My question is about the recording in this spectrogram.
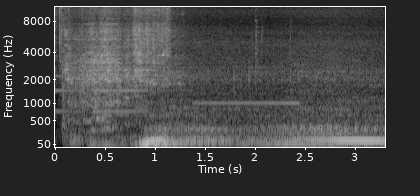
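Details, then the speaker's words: Lifted 2001 Ford Excursion with a newly installed replacement V10: short, labored crank from a worn starter before it catches and settles into a rough idle with misfires from failing ignition coils. "and the starter's kind of shot. I got a couple little misfire issues that I have to fix on it."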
